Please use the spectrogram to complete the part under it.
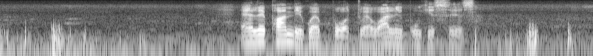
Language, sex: Xhosa, male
